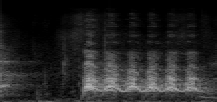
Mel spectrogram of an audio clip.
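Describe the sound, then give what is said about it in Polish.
Fenced-in dogs bark in a rapid, steady volley of about six loud yaps, with no talking over them; the barking starts abruptly after a brief quiet moment. “Psy ogrodzone.”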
